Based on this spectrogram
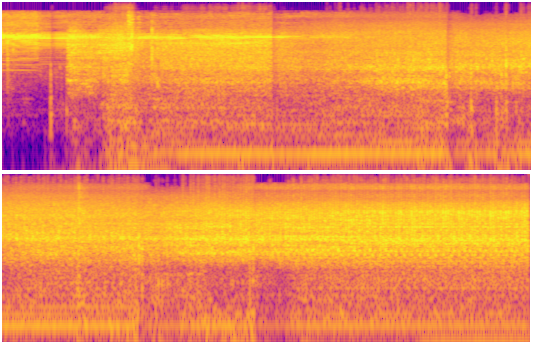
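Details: First-gen Cummins diesel started just after a fuel filter change and draining, checking for leaks: cranks and catches within a second, then settles into an even, steady diesel clatter at idle; normal, healthy start and idle.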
